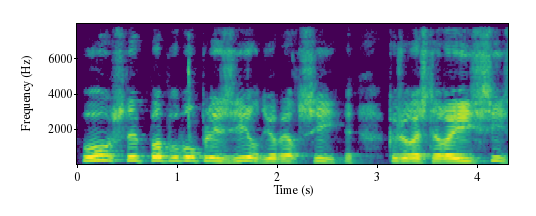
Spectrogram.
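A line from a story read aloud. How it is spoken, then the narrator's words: Exclaimed. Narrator (French): s'écria-t-elle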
